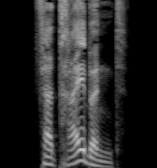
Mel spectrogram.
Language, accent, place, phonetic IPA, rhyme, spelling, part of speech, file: German, Germany, Berlin, [fɛɐ̯ˈtʁaɪ̯bn̩t], -aɪ̯bn̩t, vertreibend, verb, De-vertreibend.ogg
- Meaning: present participle of vertreiben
